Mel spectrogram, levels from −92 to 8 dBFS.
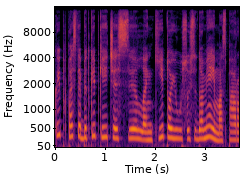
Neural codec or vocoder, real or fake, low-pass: none; real; 14.4 kHz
